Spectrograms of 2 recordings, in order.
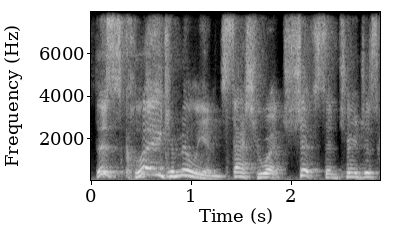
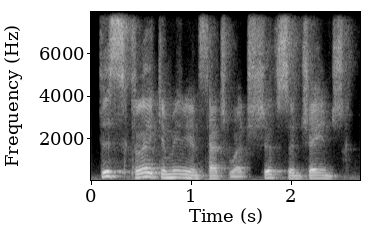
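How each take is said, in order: First: It is read in a put-on announcer voice. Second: It is read in an ordinary speaking voice.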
